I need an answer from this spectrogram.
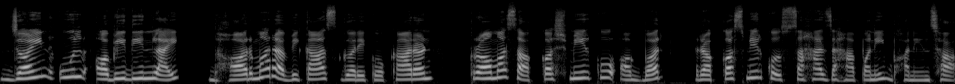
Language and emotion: Nepali, neutral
